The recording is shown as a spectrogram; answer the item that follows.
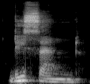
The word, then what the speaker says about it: descend: The fifth word, descend. Yes, descend. C is silent. Descend.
